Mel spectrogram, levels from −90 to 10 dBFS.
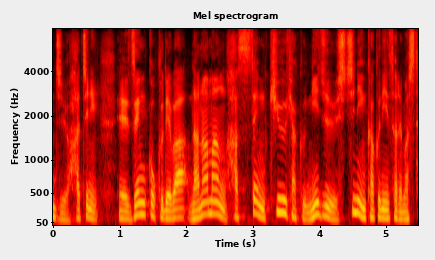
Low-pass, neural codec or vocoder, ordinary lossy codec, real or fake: none; codec, 16 kHz, 2 kbps, X-Codec, HuBERT features, trained on LibriSpeech; none; fake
